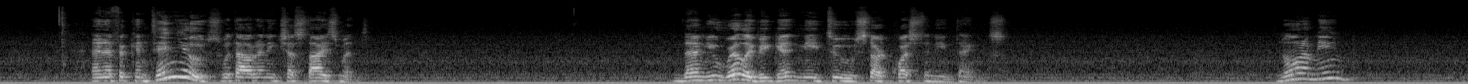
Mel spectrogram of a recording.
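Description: A middle-aged man speaks calmly in short bursts, close to a microphone.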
